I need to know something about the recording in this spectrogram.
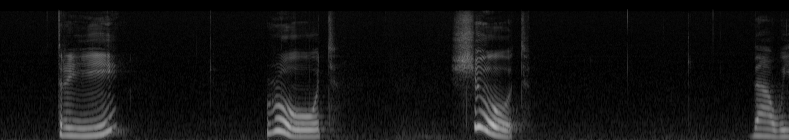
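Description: A young woman speaks slowly and clearly into a microphone, in short phrases with pauses.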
